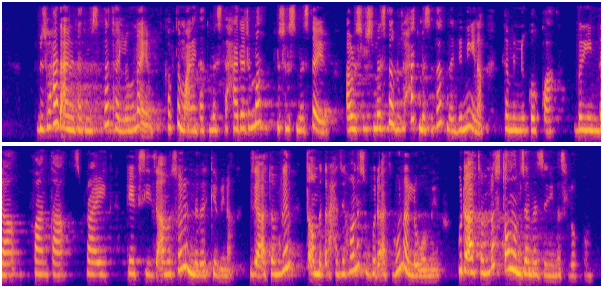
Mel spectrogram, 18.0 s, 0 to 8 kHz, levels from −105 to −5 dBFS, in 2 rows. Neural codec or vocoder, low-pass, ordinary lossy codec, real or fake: none; 7.2 kHz; AAC, 48 kbps; real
